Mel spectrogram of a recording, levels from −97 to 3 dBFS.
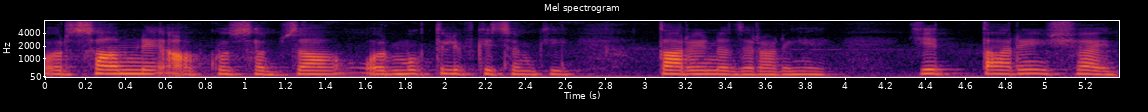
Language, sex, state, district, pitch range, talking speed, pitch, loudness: Urdu, female, Andhra Pradesh, Anantapur, 180-200 Hz, 180 wpm, 190 Hz, -33 LUFS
